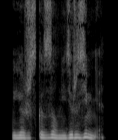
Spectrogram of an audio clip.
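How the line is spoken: Through gritted teeth. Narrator (Russian): сквозь зубы проговорил Барс

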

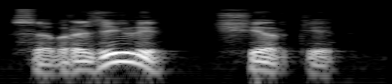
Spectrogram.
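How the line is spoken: Tired question. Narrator (Russian): устало спросил Сварог

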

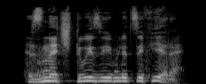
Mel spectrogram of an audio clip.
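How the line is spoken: Joyful exclamation. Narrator (Russian): радостно воскликнул Никита

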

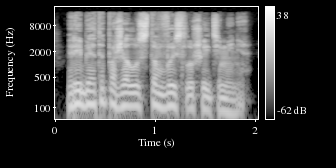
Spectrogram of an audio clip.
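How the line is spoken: Said quickly. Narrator (Russian): быстро сказала

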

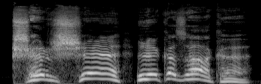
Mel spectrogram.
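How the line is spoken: Hoarse shouting. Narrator (Russian): хрипло кричали скелеты

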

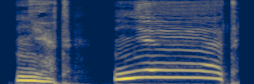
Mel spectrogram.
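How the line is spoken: Helpless howling. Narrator (Russian): взвыла бессильно

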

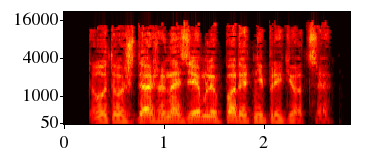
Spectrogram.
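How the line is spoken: Sapper grumbling. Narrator (Russian): проворчал сапер

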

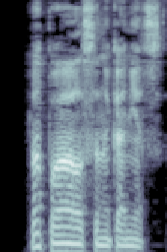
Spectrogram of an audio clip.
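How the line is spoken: Muttered. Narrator (Russian): буркнул Фит

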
